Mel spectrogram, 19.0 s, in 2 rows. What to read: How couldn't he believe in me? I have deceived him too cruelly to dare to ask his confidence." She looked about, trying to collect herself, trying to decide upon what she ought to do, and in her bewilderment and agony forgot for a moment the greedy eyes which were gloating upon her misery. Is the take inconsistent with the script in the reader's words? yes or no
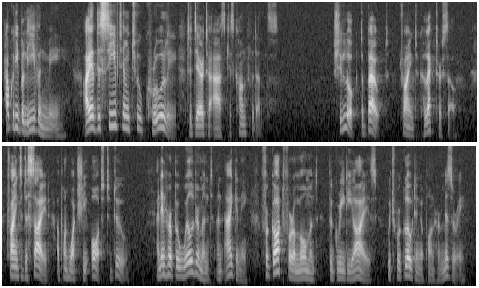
yes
